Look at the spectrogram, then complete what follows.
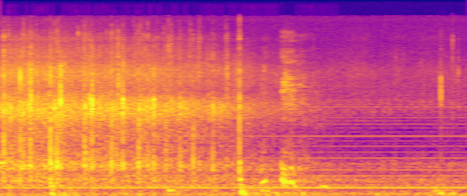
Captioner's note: applause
